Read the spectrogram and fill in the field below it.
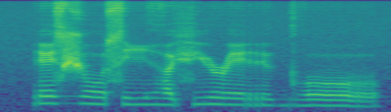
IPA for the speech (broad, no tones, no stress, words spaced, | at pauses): ɾezʒoːsiːɦɐ fʲʉɹerɨ ɡʱoː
